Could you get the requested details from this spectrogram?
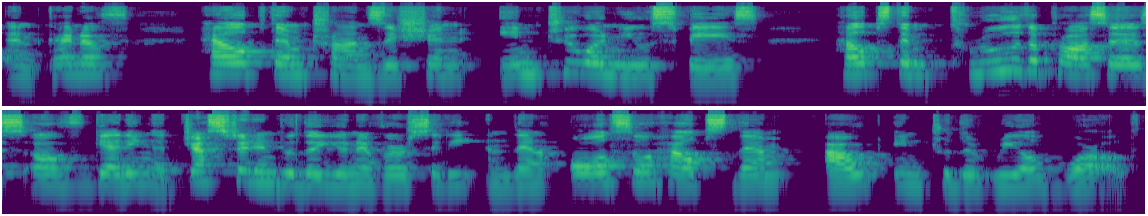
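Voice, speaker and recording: A young woman hosting a live interview show over a video call, friendly and repeating words for emphasis. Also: a little high. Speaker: podcast host.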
